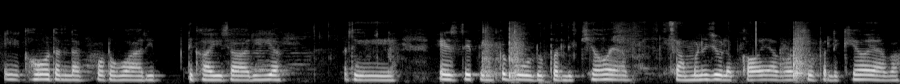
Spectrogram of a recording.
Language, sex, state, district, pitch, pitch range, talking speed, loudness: Punjabi, female, Punjab, Kapurthala, 210 Hz, 205-225 Hz, 180 wpm, -15 LUFS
